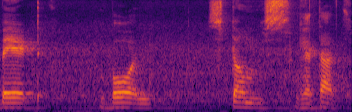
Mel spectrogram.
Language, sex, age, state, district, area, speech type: Goan Konkani, male, 18-30, Goa, Ponda, rural, spontaneous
